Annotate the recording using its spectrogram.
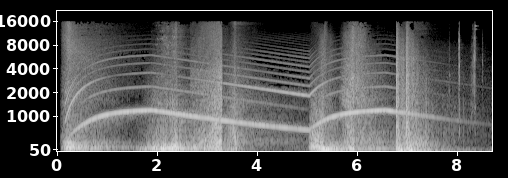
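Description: Intro sound effect built around a siren wail, rising quickly and then falling slowly, twice, layered with whooshing hits and deep booms. The wail fades out near the end.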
